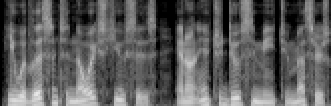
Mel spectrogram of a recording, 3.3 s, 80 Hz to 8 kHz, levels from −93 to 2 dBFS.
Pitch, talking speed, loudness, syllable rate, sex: 120 Hz, 215 wpm, -19 LUFS, 5.9 syllables/s, male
